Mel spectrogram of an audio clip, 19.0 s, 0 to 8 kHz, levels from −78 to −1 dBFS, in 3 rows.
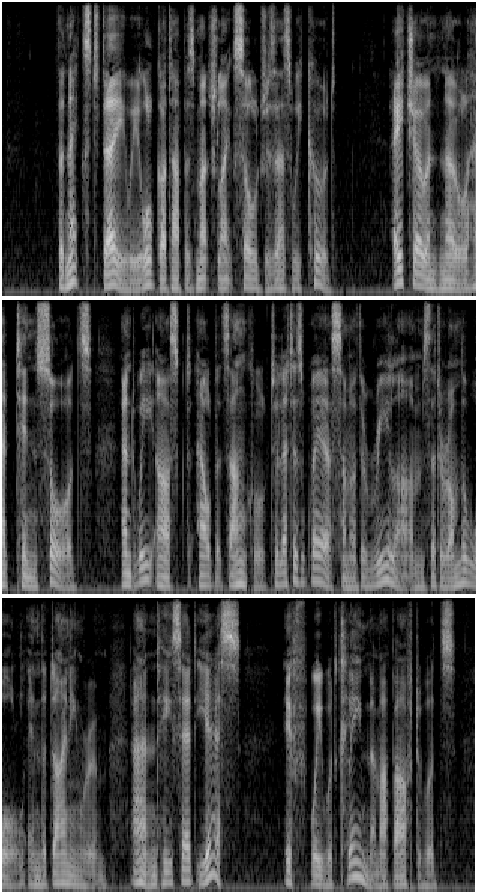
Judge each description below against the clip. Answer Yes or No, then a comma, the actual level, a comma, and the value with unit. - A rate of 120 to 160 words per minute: No, average, 175 wpm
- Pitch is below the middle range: Yes, very low, 90 Hz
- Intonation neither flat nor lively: No, wide, 6.0 semitones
